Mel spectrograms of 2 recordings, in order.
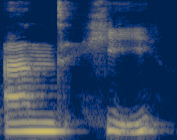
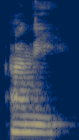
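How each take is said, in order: First: Both words are said fully and separately. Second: The D and H drop, words run together. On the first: "nice and carefully" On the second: "drops the H sound on he, he drops the D sound on and, and then he links the two together"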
